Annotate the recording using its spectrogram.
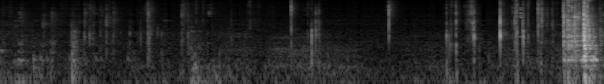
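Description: Plastic foil wrapper of a Pokémon card booster pack crinkling as a stubborn pack is worked open: light scattered crinkles, then louder crinkling and a loud rip near the end.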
